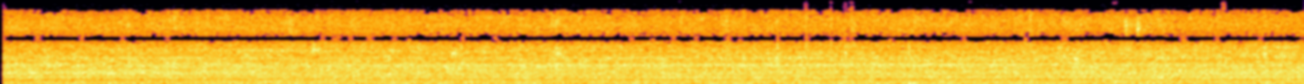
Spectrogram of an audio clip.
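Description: Steady mechanical hum and hiss, with a low rumble swelling briefly about ten seconds in.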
